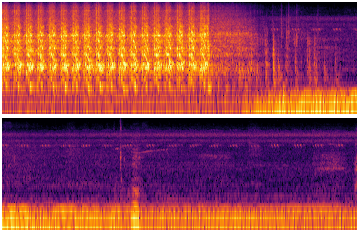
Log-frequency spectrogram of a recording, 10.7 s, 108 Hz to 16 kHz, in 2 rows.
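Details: Yanmar 3200EX tractor that would not start: quick, even cranking about three turns a second for three seconds, then stops; starter turns it only when bypassed, so the neutral safety switch circuit is suspected.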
